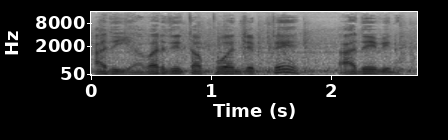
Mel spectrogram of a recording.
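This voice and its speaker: A man voicing a patient, reasoning middle-aged father-in-law in an animated moral story, gently chiding his wife. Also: on the low side, moderate pace, noisy background, lightly acted.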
